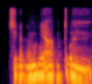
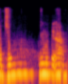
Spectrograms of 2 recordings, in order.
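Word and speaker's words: جامعة: Kalau di awalnya inna sholata jami'atun, jadi itu teks sempurnanya, tapi bacanya inna sholata jami'ah, itu depan seperti malin.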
